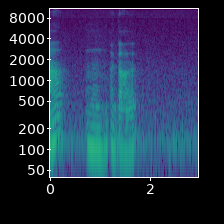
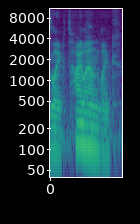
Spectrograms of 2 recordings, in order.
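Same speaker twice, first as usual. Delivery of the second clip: ordinary talk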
